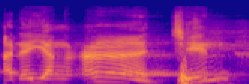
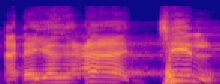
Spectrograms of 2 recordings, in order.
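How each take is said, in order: First: The word begins with a throaty 'ain' sound. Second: The word begins with a plain glottal stop. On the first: The reward comes right away. "Ada yang pakai ain" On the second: The reward comes later. "ada yang pakai hamzah"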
